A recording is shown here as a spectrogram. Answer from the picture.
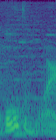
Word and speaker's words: Voldemort: older than daniel radcliffe the t at the end of voldemort is silent the name comes from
